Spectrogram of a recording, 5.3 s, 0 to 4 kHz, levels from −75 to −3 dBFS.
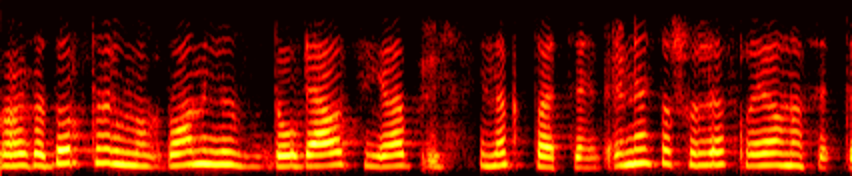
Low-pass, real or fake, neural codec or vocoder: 3.6 kHz; fake; codec, 16 kHz, 1 kbps, FunCodec, trained on LibriTTS, 50 frames a second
